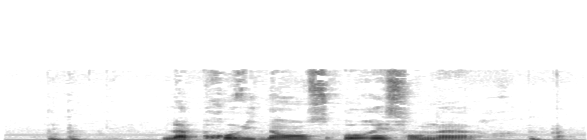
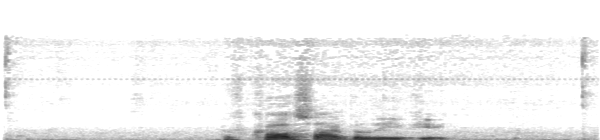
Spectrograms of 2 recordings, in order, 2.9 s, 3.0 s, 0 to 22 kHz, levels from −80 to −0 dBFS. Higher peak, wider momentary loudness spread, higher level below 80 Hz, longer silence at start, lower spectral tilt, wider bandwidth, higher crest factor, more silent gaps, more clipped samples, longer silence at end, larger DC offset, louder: about the same, -6 dBFS vs -4 dBFS; about the same, 18 LU vs 18 LU; about the same, -48 dBFS vs -52 dBFS; second, 0.25 s vs 1.15 s; about the same, -6.5 dB/octave vs -7.5 dB/octave; second, 11.5 kHz vs 16.5 kHz; about the same, 20 dB vs 20 dB; neither; neither; second, 0.1 s vs 0.75 s; neither; second, -25 LUFS vs -22 LUFS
